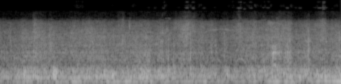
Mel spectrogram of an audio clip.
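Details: Steady low rumble and broadband rushing noise like a passing vehicle or train, with no animal calls heard.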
